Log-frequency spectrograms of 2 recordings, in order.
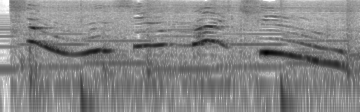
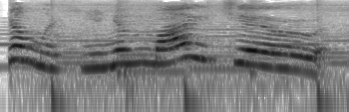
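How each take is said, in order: First: It is said in a middle, moderate voice. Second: It is said in a great, rough, gruff voice.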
